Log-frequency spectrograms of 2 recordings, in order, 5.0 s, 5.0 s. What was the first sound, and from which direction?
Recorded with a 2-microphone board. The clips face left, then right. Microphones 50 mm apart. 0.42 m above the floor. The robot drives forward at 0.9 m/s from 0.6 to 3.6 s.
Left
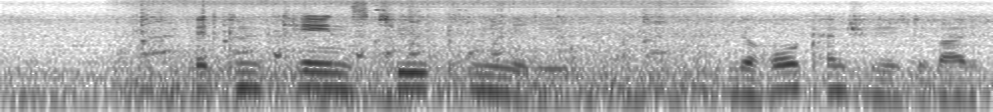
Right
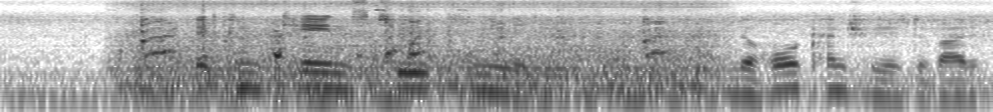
A man speaking, 10° right (ahead or behind).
